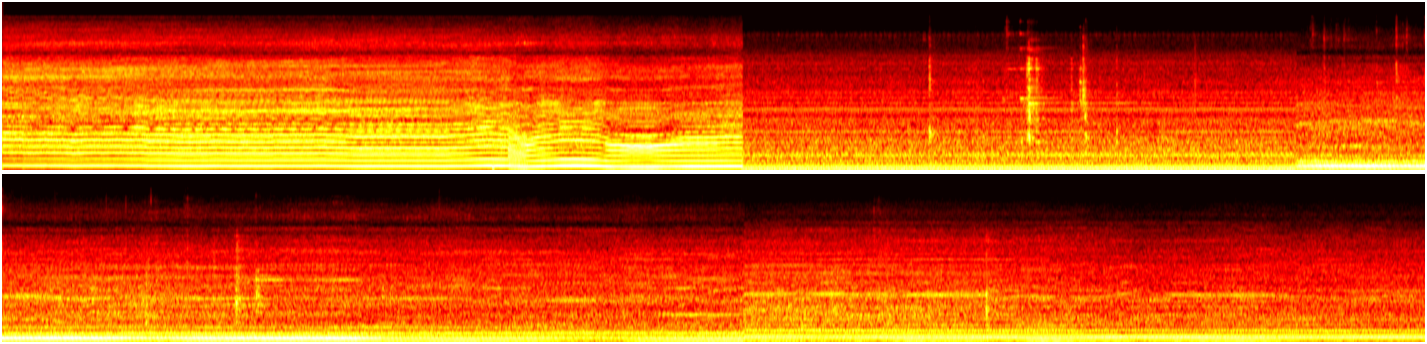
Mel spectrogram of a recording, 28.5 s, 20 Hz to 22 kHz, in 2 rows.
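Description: Echo CS-590 chainsaw cutting through a log, its engine pitch dipping and rising as the chain loads in the cut. About seven seconds in it gives way to a Kubota BX23S compact tractor's three-cylinder diesel running steadily, its note shifting a couple of times as it works the grapple.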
